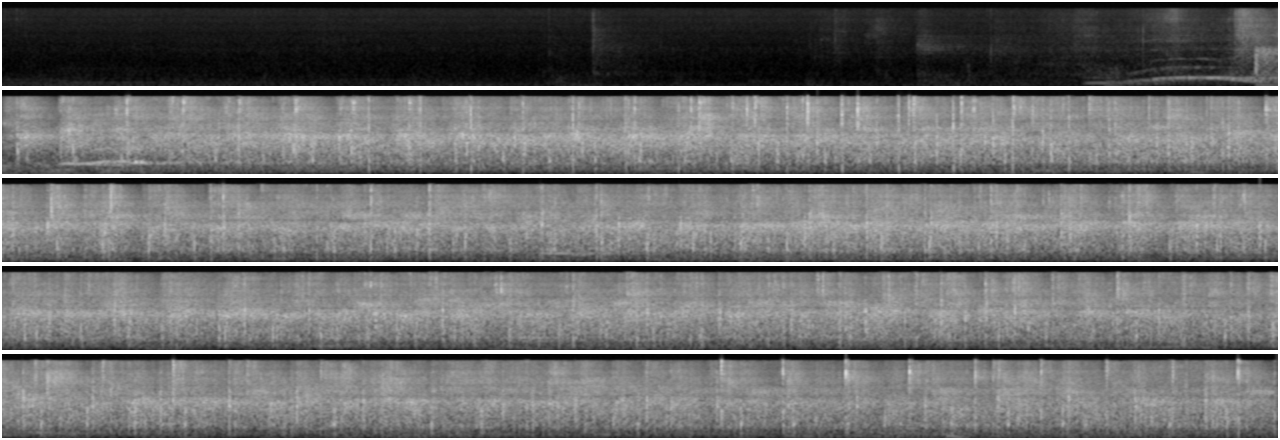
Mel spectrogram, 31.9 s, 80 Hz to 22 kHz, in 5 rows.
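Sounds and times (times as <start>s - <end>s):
audience applauding: 5.7s - 31.9s.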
